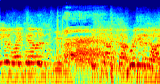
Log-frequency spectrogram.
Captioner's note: growls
